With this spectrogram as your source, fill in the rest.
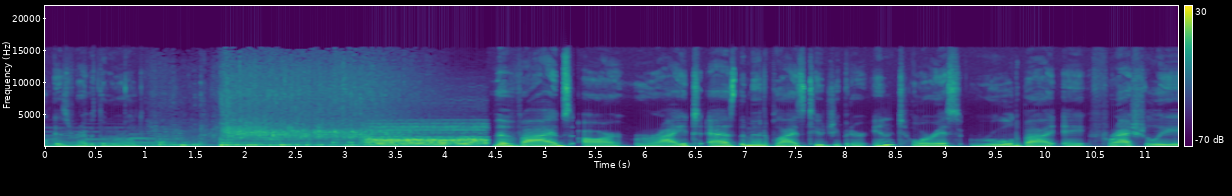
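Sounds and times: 
speech: 0:00.1 - 0:01.6, 0:04.5 - 0:11.3
toilet flushing: 0:01.0 - 0:04.5.

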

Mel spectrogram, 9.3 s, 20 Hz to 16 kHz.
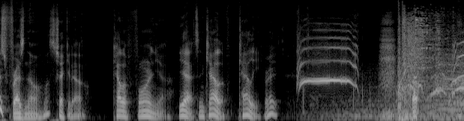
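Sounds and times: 
speech: 0:00.0 - 0:06.1, 0:07.6 - 0:08.6
window glass being smashed by a woman: 0:08.0 - 0:09.1.

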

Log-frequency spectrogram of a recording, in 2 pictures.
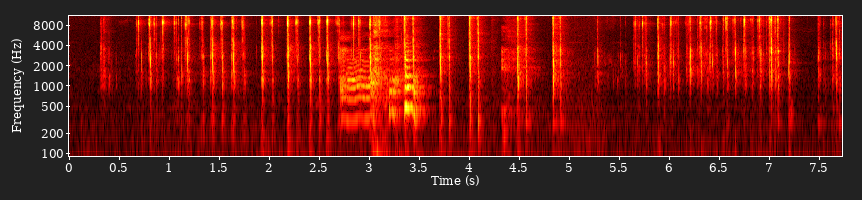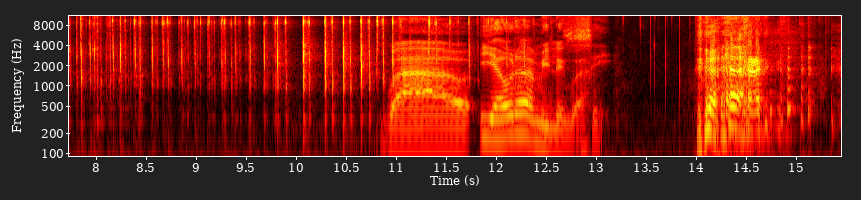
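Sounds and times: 
keystrokes on a mechanical PC gaming keyboard while playing video games: 0:00.3 - 0:03.0, 0:03.7 - 0:12.2
laughter: 0:02.8 - 0:03.6, 0:14.0 - 0:15.4
speech: 0:11.0 - 0:13.1, 0:14.1 - 0:14.8.

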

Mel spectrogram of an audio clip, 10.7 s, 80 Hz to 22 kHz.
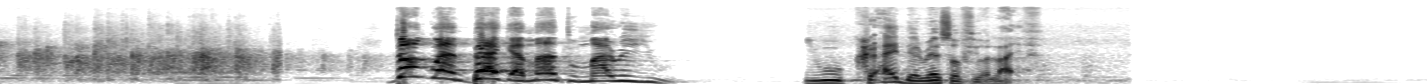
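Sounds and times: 
audience clapping: 0:00.0 - 0:03.0
speech: 0:03.8 - 0:05.1, 0:06.1 - 0:07.9.

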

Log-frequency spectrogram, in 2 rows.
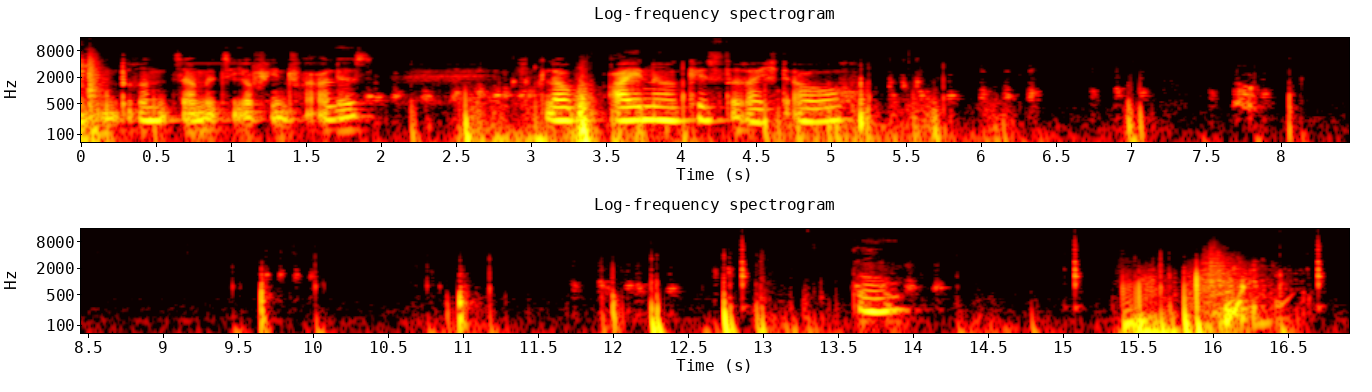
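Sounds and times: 
speech: 0:00.4 - 0:02.0, 0:02.9 - 0:05.3
chickens clucking: 0:01.6 - 0:03.3, 0:05.1 - 0:08.2, 0:11.7 - 0:13.0, 0:13.7 - 0:14.4
scratching and rustling: 0:02.0 - 0:16.0.

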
